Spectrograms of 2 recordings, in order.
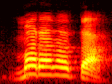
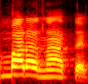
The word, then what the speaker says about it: Maranata: nosso criador e agora eu clamo maranat como dizemos nós católicos ou Maranata como dizem nossos irmãos separados os evangélicos ou protestantes não importa a pronúncia o significado é o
